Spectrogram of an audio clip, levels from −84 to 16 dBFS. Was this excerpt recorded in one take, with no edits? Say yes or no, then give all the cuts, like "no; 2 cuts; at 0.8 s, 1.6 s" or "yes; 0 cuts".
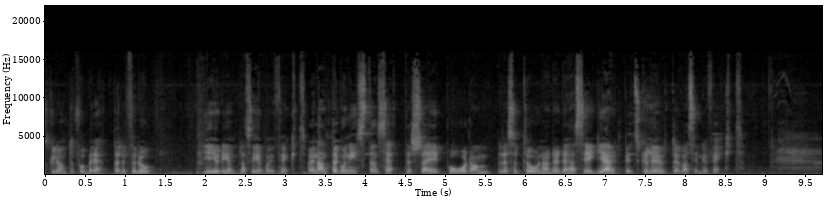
no; 1 cut; at 3.3 s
